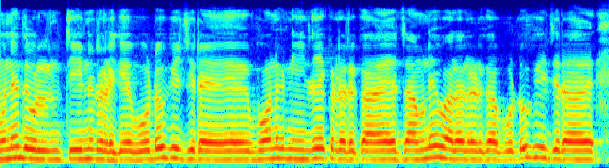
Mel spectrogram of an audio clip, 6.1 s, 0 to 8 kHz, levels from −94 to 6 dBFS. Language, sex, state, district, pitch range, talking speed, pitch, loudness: Hindi, male, Uttarakhand, Uttarkashi, 160-175 Hz, 175 wpm, 160 Hz, -12 LUFS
